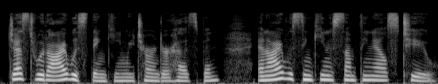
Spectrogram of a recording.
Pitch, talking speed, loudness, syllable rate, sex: 195 Hz, 220 wpm, -19 LUFS, 6.2 syllables/s, female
